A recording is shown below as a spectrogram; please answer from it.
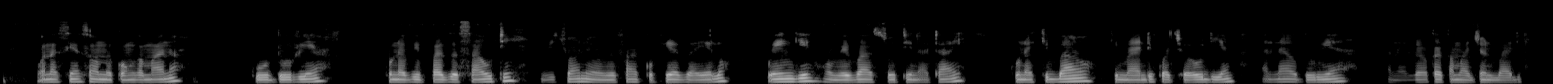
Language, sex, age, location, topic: Swahili, male, 18-24, Kisii, government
